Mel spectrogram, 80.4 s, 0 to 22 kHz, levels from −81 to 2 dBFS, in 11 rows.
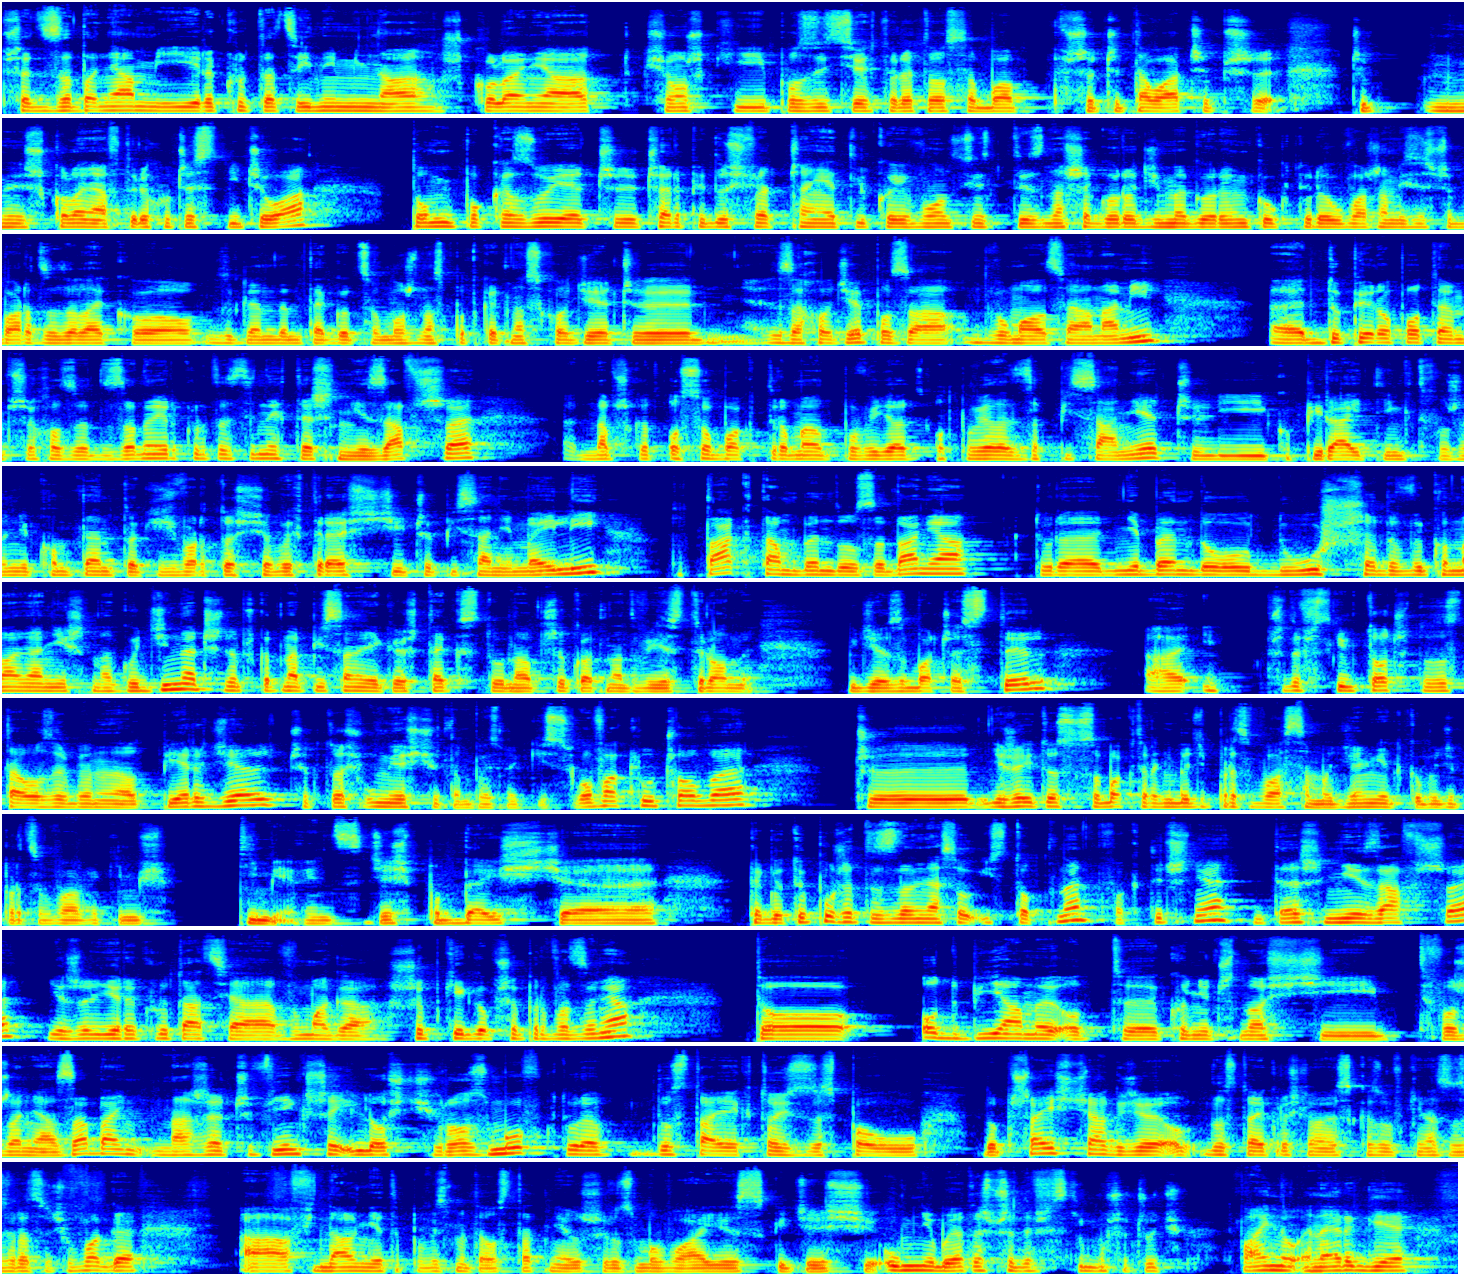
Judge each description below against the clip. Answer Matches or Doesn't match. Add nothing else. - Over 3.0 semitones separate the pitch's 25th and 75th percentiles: Doesn't match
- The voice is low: Matches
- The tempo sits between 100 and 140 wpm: Doesn't match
